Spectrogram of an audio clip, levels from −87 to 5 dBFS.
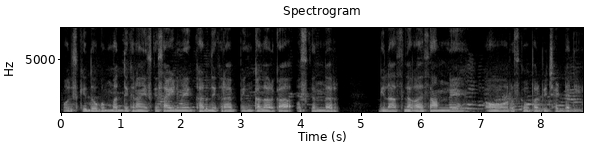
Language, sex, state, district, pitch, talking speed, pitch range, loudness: Hindi, male, Chhattisgarh, Sukma, 95 Hz, 215 wpm, 95-100 Hz, -35 LUFS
